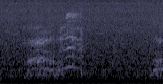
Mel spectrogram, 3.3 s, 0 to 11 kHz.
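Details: Domestic cat making funny noises, recorded 02 06 2014: one quiet, drawn-out, wavering meow-like call with a strained, nasal quality, followed near the end by the start of a second short call over a faint room hiss.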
